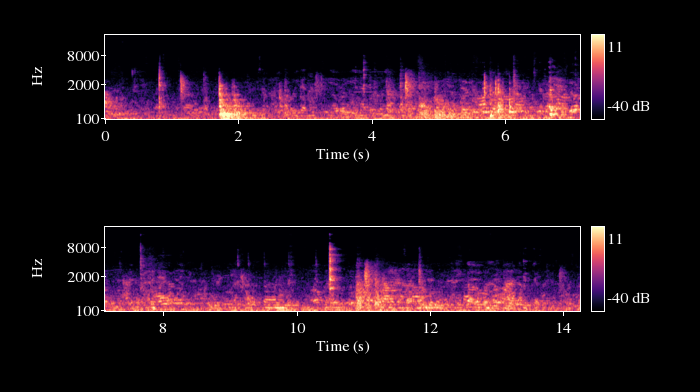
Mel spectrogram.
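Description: A crowd of men chatters in the background.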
